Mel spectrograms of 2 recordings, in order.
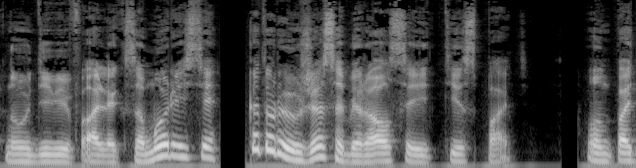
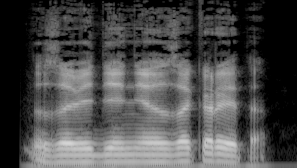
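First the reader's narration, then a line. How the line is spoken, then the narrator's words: Icy announcement. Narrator (Russian): объявил Алекс ледяным тоном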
